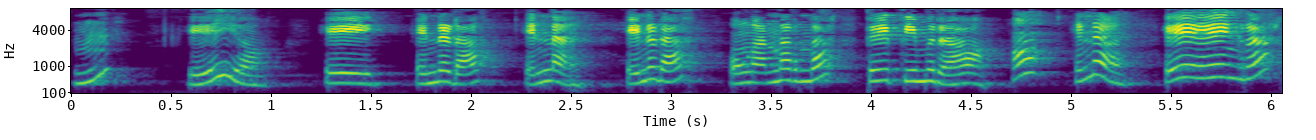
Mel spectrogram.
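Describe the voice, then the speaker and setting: A woman playing a gossipy, cheeky young village wife in a comedy skit, talking quickly and teasingly. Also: very high voice, expressive, a bit bright. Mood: bickering. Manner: quick, chattering, teasing and quarrelsome.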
